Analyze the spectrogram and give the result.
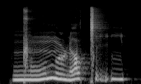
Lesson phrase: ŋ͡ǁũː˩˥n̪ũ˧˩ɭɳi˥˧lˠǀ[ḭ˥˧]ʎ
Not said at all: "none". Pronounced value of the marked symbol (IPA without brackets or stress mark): ḭ˥˧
